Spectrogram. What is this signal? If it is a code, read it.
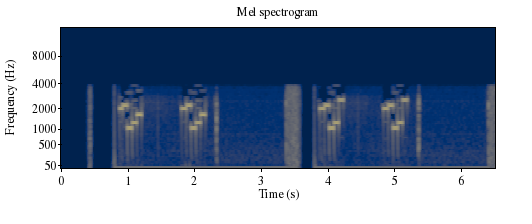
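Five-tone selective call (ZVEI), heard as quick runs of five tones, tones of about 70 ms. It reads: 89136 89136 89133 89133
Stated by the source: Five-tone ZVEI selective call 89132 received on an SDR, from the feuerwehr-orlamuende.org audio server.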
